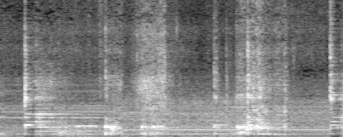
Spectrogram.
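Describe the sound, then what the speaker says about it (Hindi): Coriander, mint and other ingredients for Hyderabadi beef pulao being stirred together in a pan, giving a soft scraping, rubbing sound in a few uneven strokes, close and moderately quiet, with no talk. "अब इन तमाम चीज़ों को मिक्स कर लेंगे"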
